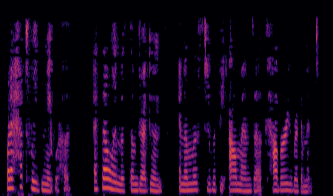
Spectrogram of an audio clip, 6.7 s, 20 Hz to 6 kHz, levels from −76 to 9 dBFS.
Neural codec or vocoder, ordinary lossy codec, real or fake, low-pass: none; MP3, 24 kbps; real; 5.4 kHz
